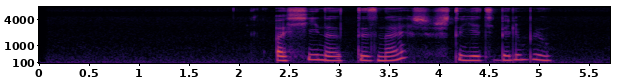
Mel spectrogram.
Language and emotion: Russian, positive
